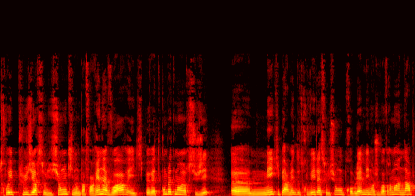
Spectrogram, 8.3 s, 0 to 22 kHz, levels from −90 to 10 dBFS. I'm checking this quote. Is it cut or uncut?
cut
